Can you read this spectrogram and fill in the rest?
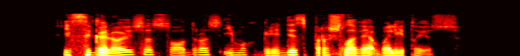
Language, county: Lithuanian, Kaunas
